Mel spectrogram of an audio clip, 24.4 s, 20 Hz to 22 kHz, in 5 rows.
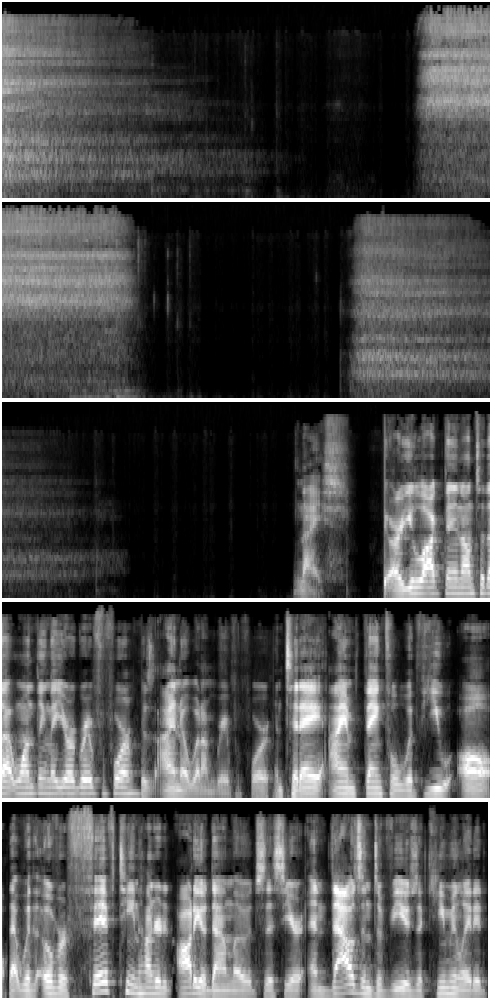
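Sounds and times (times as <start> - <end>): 
deep breathing in through the nose and out: 0.0 - 6.4, 8.3 - 11.8
speech: 12.8 - 24.3.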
